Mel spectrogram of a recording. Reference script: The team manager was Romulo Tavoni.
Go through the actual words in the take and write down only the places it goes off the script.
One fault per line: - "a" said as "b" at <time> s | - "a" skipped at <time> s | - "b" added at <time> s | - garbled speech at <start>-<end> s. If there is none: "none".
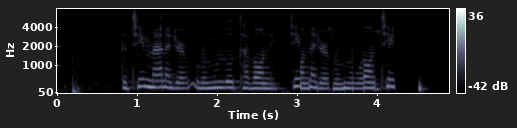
- "was" skipped at 1.6 s
- garbled speech at 2.9-4.2 s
